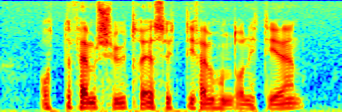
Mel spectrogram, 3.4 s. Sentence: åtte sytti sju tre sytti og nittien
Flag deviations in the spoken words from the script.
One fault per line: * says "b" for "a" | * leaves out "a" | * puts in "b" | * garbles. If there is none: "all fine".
* says "fem" for "sytti"
* puts in "fem hundre"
